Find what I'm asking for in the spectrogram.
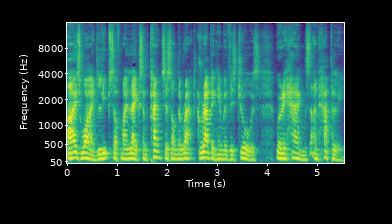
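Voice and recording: The text is being read out. It is read aloud in a natural voice.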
